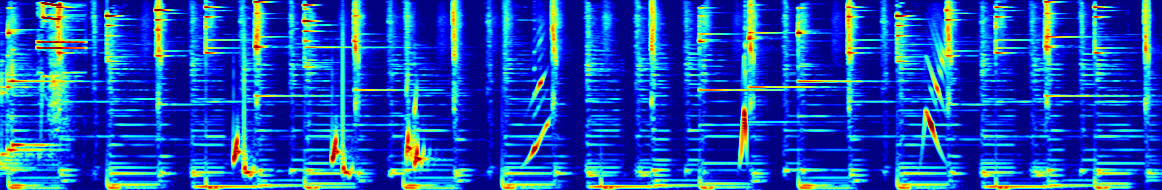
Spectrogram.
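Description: Bouncy children's background music with a steady bass beat and plucked melody, overlaid with several short cartoon 'plop' sound effects whose pitch slides quickly up or down.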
